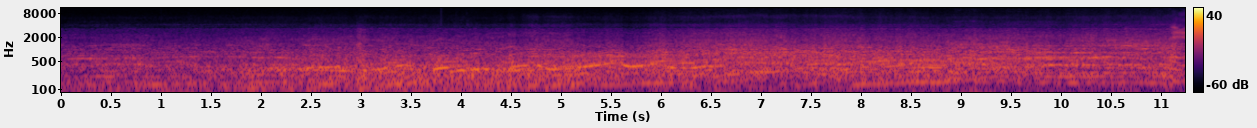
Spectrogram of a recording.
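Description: Race cars roar around the oval at Merced Speedway during a 1989 lap race, a loud, dense, continuous engine drone with cars passing and overlapping, and faint crowd or announcer noise mixed beneath it.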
